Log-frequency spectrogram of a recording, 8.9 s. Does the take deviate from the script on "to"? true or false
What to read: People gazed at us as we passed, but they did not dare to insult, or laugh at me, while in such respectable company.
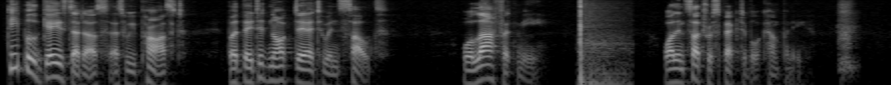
false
